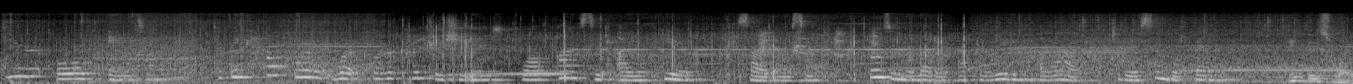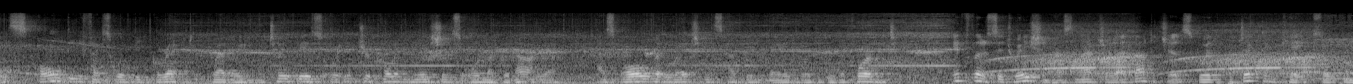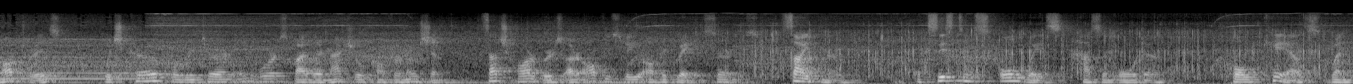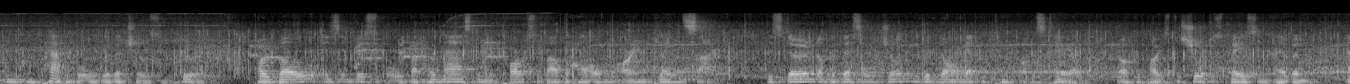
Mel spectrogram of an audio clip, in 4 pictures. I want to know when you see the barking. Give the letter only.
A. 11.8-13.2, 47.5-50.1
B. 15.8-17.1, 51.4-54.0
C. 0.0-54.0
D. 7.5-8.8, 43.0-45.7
D.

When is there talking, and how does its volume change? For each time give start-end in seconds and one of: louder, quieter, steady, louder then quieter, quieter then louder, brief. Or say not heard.
0.0-54.0 steady.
